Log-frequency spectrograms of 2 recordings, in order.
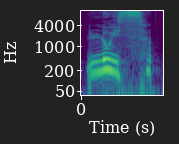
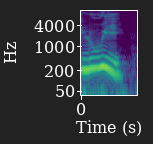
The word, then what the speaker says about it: Louis: Mein Papa sagt trotzdem Luis. Ja, natürlich, ne? Die Spanier können nicht Louis schön französisch aussprechen. Nein, nein, nein, das geht nicht. Es ist Luis.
